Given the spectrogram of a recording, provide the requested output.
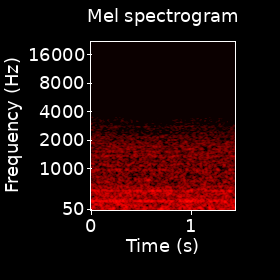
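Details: MSI RTX 5090 Gaming X Trio graphics card fans at 60% manual speed, about 2050 rpm: quiet, even airy hiss with no rattle, ticking or whine; fans running normally.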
